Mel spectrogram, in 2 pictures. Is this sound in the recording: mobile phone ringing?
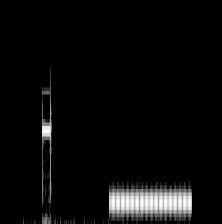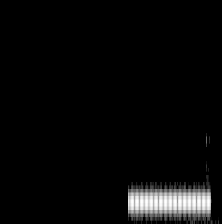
yes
